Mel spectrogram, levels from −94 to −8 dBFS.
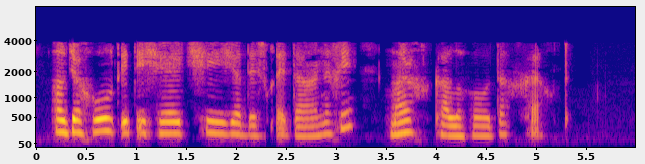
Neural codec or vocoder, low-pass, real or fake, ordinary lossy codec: none; 7.2 kHz; real; AAC, 16 kbps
